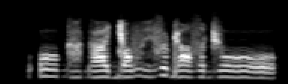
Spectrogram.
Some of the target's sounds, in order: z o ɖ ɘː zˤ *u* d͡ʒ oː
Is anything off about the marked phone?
yes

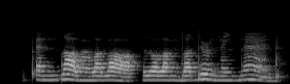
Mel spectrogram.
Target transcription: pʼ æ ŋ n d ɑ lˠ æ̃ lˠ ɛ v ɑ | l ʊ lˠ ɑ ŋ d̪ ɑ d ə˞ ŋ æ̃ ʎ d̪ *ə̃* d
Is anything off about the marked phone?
yes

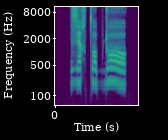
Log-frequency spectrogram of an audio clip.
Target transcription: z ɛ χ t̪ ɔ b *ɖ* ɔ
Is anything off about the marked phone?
no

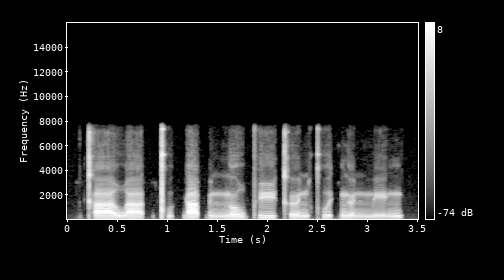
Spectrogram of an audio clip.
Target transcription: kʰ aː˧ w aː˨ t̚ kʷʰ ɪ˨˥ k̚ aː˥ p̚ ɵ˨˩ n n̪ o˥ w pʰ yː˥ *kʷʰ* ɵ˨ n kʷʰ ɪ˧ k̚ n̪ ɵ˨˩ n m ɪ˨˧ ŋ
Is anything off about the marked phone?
yes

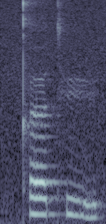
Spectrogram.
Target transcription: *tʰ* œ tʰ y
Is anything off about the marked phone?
yes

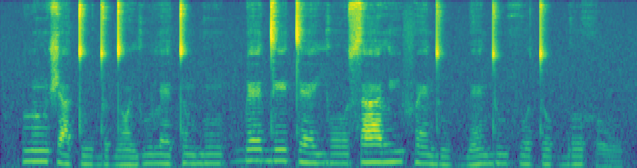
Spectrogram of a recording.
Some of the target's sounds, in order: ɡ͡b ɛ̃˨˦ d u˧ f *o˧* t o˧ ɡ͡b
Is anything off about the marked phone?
no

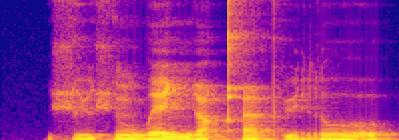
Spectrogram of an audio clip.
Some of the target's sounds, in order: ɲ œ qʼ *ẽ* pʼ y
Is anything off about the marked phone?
yes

